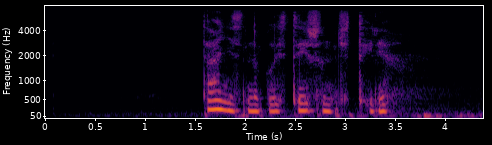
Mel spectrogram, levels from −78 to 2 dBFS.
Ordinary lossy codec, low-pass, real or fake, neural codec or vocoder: MP3, 32 kbps; 7.2 kHz; real; none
